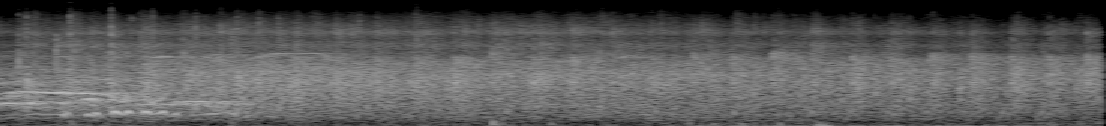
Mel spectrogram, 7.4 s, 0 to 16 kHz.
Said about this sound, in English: The coalition successfully won the passage of the Massachusetts Domestic Worker Bill of Rights in 2014. Can I get an applause for that?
